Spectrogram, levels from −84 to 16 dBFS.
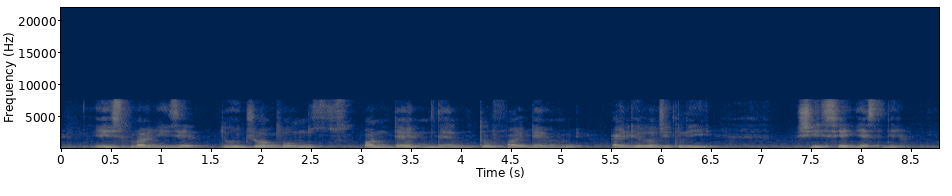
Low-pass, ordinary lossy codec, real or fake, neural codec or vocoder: none; none; fake; codec, 16 kHz, 4 kbps, FreqCodec, smaller model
